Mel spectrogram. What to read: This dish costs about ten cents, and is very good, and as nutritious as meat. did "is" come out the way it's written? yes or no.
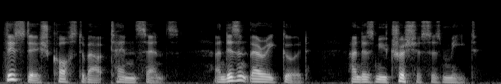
no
